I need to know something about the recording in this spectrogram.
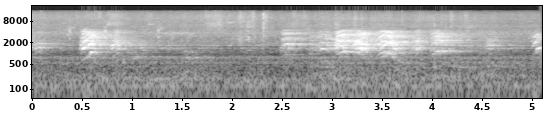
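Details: Beagle puppies from the other litter, inside the window, recorded 4/27/20: a short, sharp yelp, then a longer run of wavering, whining yips that rise and fall, with another yelp starting at the end.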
